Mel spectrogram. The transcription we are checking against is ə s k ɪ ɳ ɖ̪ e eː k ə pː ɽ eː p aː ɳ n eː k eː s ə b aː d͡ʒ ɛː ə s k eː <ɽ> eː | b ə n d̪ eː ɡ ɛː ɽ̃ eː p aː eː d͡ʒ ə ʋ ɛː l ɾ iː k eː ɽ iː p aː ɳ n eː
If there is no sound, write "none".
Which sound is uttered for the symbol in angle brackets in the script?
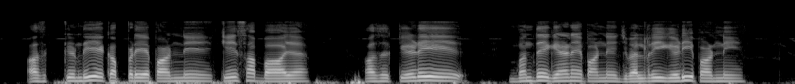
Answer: ɽ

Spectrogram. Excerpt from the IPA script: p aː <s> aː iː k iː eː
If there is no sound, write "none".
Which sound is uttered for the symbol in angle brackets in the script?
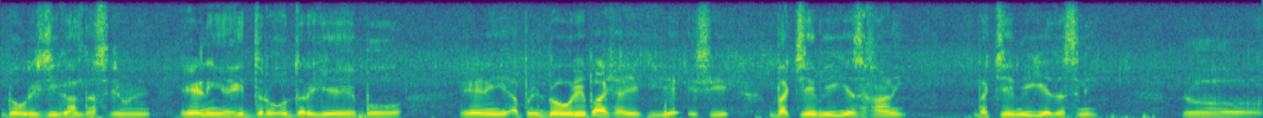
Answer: ʃ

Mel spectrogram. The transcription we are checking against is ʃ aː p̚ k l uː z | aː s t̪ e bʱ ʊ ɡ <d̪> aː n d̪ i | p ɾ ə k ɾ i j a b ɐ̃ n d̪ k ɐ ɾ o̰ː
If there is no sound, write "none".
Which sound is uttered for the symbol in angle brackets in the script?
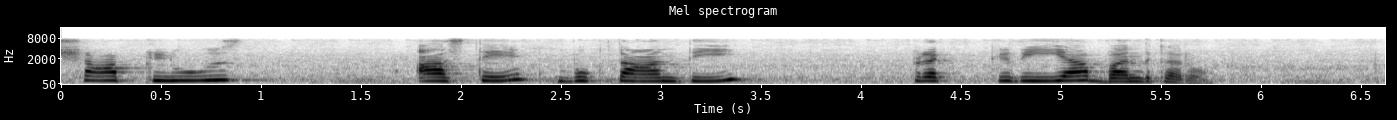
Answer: t̪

